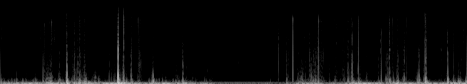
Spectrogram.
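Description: A metal ear pick scrapes along the canal rim of a soft silicone ear model, making dense, muffled rustling and scratching with bursts of low, rumbling thumps. The sound is close and bass-heavy, with a brief quieter stretch in the middle before the scraping picks up again.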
